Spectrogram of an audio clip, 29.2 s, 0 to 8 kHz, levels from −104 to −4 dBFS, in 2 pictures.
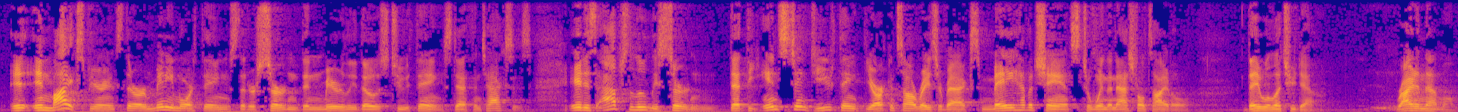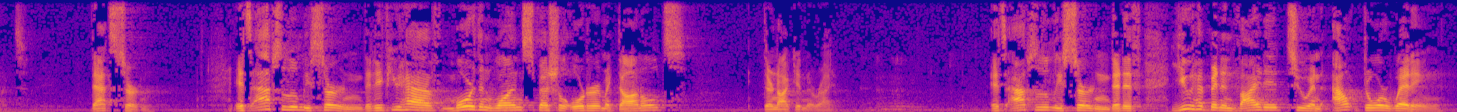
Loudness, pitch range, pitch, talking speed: -27 LUFS, 115-175 Hz, 145 Hz, 170 wpm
